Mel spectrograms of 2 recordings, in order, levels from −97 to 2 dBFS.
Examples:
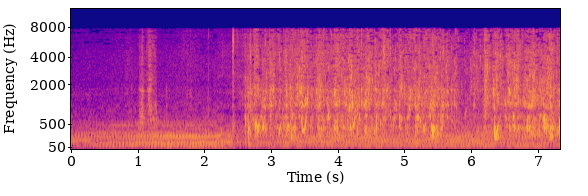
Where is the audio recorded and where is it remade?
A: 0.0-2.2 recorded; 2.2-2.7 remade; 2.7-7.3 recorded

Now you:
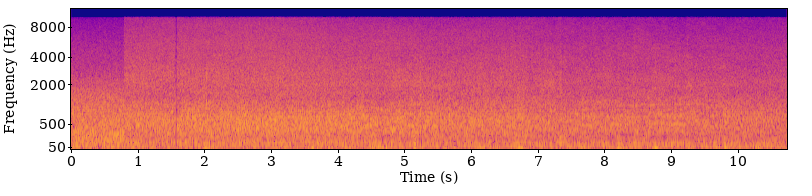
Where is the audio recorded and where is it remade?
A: 0.0-4.3 recorded; 4.3-5.3 remade; 5.3-6.4 recorded; 6.4-9.9 remade; 9.9-10.7 recorded

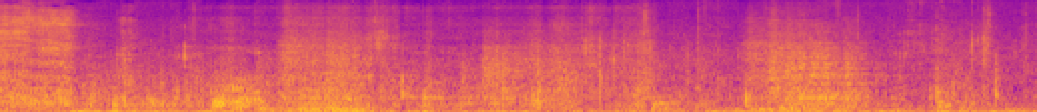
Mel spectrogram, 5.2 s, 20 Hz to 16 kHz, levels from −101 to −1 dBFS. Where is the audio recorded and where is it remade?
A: 0.0-1.0 recorded; 1.0-3.2 remade; 3.2-5.2 recorded

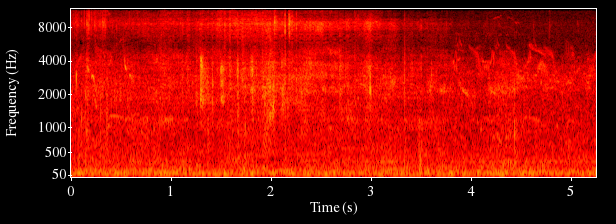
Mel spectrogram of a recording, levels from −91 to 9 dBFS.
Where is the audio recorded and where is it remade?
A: 0.0-0.6 recorded; 0.6-3.8 remade; 3.8-5.3 recorded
